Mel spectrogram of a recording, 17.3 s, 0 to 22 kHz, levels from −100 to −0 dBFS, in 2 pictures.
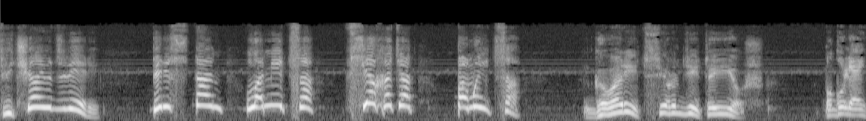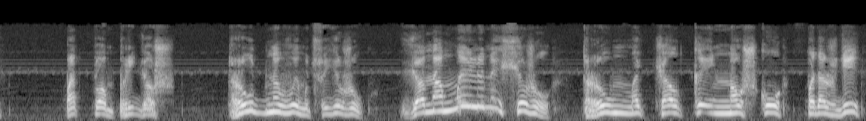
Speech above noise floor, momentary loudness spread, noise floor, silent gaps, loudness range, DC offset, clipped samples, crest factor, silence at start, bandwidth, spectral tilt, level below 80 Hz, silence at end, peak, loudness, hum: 38 dB; 11 LU; -56 dBFS; none; 5 LU; under 0.1%; under 0.1%; 16 dB; 0 s; 11 kHz; -5 dB/octave; -64 dBFS; 0.1 s; -4 dBFS; -19 LUFS; none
